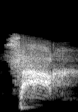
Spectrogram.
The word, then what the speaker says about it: Sah: Han se escribe con las letras H-A-M. Sa se escribe con las letras S-A-H. La H suena siempre como J.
